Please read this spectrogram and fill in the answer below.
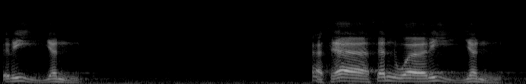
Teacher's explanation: وقرأ ورش بعكس ذلك، أي من أصول ورش، من أصول ورش أنه يحقق الهمز، من أصول قالون أنه يحقق الهمز في مثل هذا، لكن هنا أبدل، فقرأ ريا ريا بإبدال الهمزة ياء، وأدغم الهمزة المبدلة في الهمزة الأصلية، فأصبحت ياء واحدة مشددة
